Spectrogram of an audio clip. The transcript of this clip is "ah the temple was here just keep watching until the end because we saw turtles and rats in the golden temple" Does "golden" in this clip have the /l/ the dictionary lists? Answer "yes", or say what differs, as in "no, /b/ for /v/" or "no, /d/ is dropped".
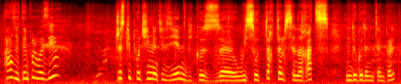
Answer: no, /l/ is dropped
